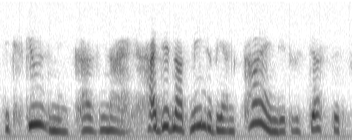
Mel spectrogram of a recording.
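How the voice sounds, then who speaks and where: An actress playing a polite, timid young country cousin in a radio drama, speaking with hesitant courtesy. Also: female voice, high-pitched, fairly quick, lightly acted. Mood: shy, flustered. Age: young adult. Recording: dull, dry old radio recording.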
